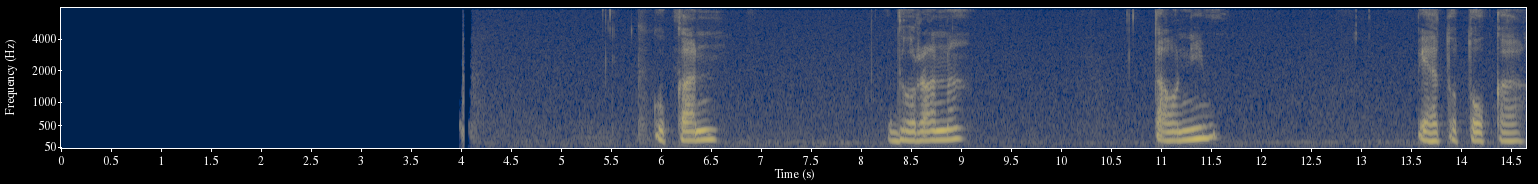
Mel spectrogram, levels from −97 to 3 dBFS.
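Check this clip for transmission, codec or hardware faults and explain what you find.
Echo-canceller faults affect the first four seconds or so of this speech clip. The call's microphone processing, with nothing above 8 kHz, is normal and not a fault.

Background gated by the echo canceller occurs from 0 to 0.52 s and again from 1.58 to 2.74 s. The canceller turned the microphone down hard while the loudspeaker played. The room sound drops by about 40 dB, then comes back when the canceller releases.

Speech suppressed in double talk occurs from 0.8 to 1.3 s and from 3.02 to 3.97 s. The talker's voice dips sharply, by roughly 40 dB at worst. Both sides were likely talking at once, so the canceller pulled everything down.

Other side's voice leaking through occurs from 3.98 to 4.19 s. A faint second voice, around 20 dB below the talker, slips in briefly. The canceller likely left some of the loudspeaker sound in the microphone signal instead of removing it fully.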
